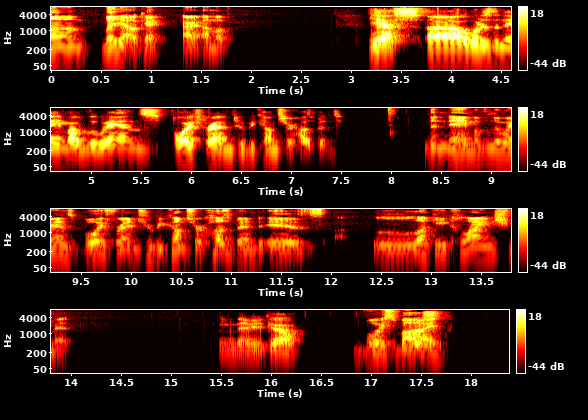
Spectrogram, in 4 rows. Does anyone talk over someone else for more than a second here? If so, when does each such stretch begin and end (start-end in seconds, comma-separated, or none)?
none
